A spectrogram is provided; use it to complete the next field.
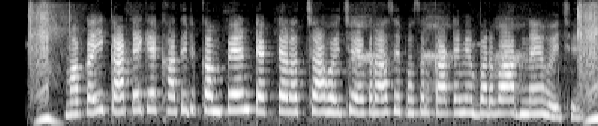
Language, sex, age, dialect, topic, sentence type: Maithili, female, 18-24, Angika, agriculture, question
